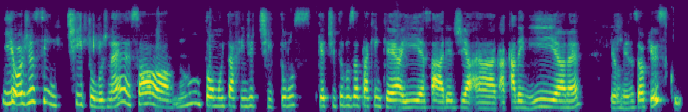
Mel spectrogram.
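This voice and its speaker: In a casual interview, a woman in her thirties who works as a child psychologist talks in a chatty, laughing way, often tagging her sentences with "né". She has a fairly high voice, a Bahian Brazilian accent, and a normal pace, recorded in slightly dull, lo-fi audio.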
